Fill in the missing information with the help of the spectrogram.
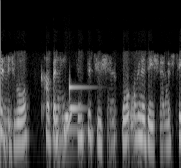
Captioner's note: chimes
